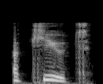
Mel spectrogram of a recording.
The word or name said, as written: acuteness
